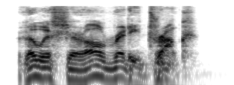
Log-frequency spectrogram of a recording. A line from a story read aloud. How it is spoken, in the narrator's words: Sears said gruffly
